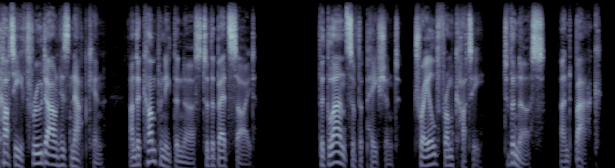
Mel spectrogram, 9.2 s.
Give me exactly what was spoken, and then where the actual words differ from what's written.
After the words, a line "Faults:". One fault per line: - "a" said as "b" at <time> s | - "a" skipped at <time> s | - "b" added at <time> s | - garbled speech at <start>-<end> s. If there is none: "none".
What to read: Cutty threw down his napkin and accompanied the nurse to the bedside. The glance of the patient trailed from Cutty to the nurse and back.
Cutty threw down his napkin and accompanied the nurse to the bedside. The glance of the patient trailed from Cutty to the nurse and back.
Faults:
none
